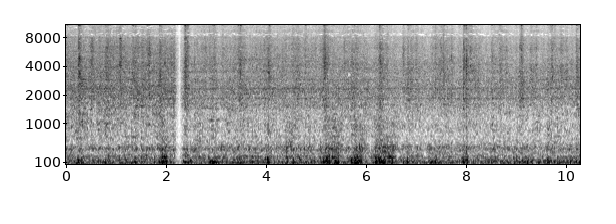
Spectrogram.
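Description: Passenger train running on the rails, heard from on board: a steady low rumble with irregular louder swells. It breaks off briefly about two seconds in.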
